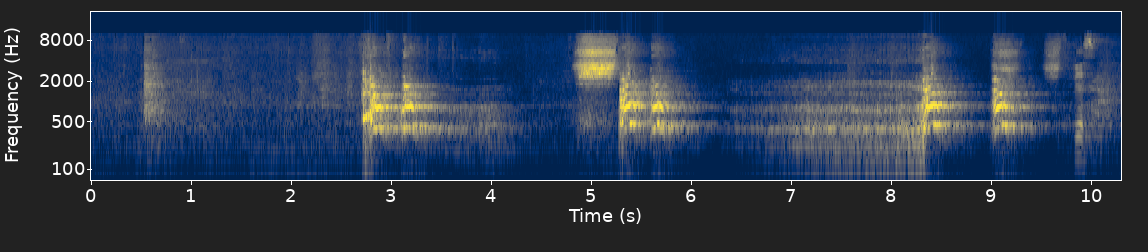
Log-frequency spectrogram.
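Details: Rottweiler in Nigeria giving a few loud, harmonic barks spread irregularly through the recording, several seconds apart, some in quick pairs, with human voices and hissing shushing sounds between them.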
